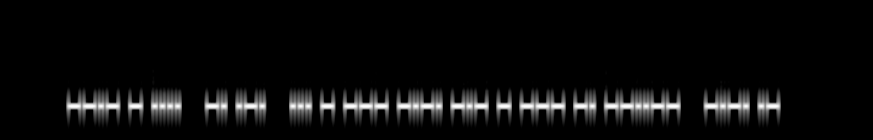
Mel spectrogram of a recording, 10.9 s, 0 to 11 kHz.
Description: Morse code, heard as a keyed tone, about 25 wpm, 700 Hz. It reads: QTH NR STOCKTON, CA
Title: Practice QSO - Exchange 1 - Beginning - 25wpm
